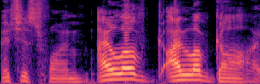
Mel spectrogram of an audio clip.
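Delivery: loud, drawn-out, mocking sarcasm. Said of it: "I say it in a sarcastic way".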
